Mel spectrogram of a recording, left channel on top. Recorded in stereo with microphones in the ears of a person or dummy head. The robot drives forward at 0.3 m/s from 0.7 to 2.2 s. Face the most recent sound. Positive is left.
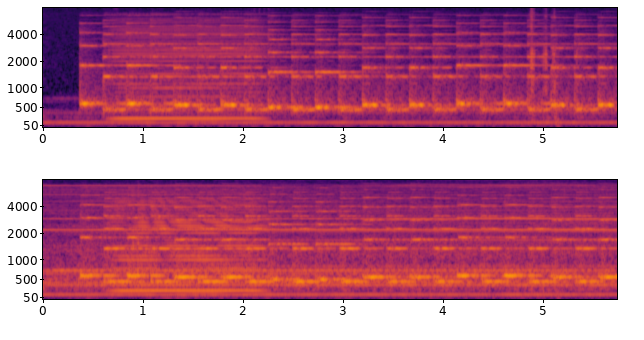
turn(degrees=60)  # may be behind; listen again after turning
